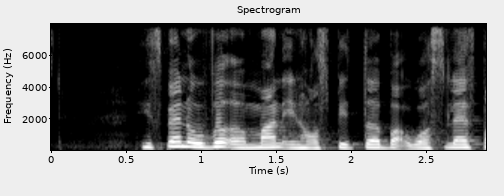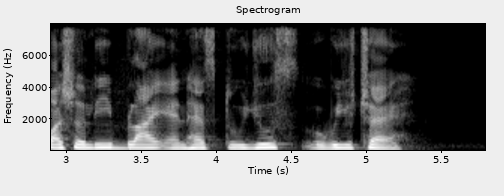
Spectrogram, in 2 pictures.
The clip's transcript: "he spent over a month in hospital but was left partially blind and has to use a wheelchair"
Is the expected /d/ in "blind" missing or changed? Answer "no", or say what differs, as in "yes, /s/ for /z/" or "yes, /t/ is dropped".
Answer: yes, /d/ is dropped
